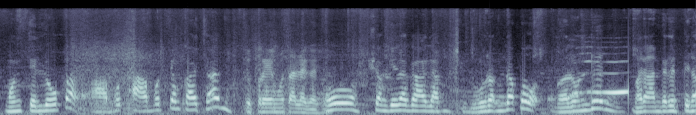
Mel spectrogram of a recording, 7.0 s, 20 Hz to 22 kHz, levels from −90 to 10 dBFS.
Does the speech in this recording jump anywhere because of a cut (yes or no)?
yes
